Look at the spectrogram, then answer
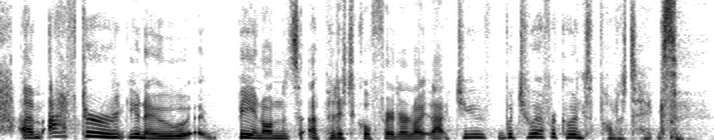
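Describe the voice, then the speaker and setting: A woman speaks with a Bristolian accent and lively intonation. The sound is dry and close with no echo, on a very clean recording with a silent background. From Bristol, southwest England. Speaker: TV presenter. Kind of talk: TV interview.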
